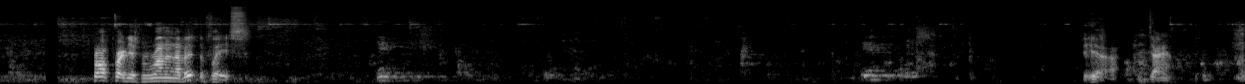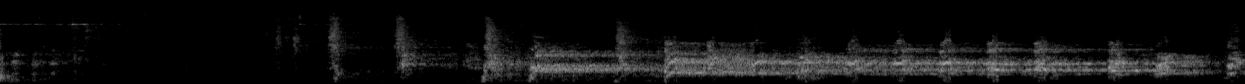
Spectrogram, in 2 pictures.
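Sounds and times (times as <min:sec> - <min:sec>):
speech: 0:01.0 - 0:02.6, 0:03.8 - 0:04.2, 0:10.9 - 0:11.8
dog barking in a played video: 0:15.8 - 0:24.8.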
